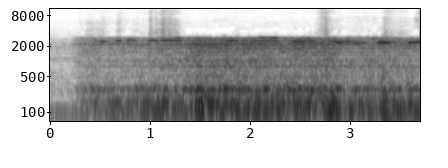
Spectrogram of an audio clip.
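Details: SDR receiver on an end-fed half-wave 40/80 m antenna: a constant rough hiss and rumble with the noise floor around S6–S7. Lines are traced partly to the power supply; the owner suspects the house behind.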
